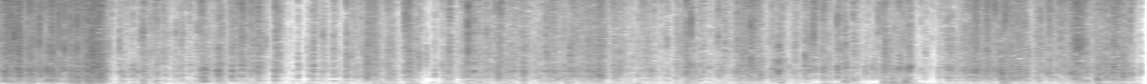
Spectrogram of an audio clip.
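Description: Fingertips and short nails squeeze, scratch and crinkle the thin clear plastic film sealing a green, hand-sized foam bath massage sponge with a paper label while it is held. A dense, bright crinkling and crackling runs throughout, loudest in the first moment, then continuing as steady rustling with little low end.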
